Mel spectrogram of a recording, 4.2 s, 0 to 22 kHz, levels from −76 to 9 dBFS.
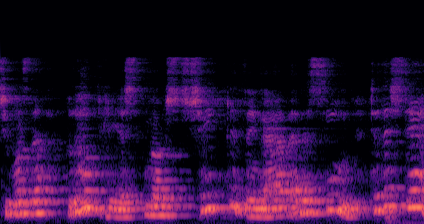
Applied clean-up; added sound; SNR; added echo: none; none; none; reverberation time 1.3 s.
